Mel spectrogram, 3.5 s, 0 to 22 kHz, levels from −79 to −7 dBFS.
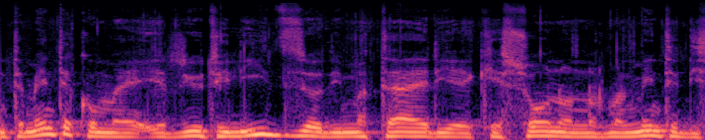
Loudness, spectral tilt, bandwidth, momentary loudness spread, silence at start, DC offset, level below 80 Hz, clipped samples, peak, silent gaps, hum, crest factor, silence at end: -23 LUFS; -7 dB/octave; 19.5 kHz; 4 LU; 0 s; 0.2%; -50 dBFS; under 0.1%; -12 dBFS; none; none; 10 dB; 0 s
